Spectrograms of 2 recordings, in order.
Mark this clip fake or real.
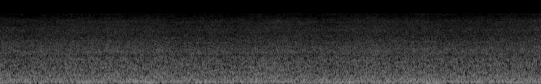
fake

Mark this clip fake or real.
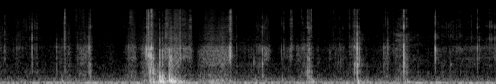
real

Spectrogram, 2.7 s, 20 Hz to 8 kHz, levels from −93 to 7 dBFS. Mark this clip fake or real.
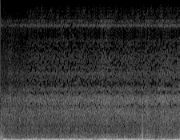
fake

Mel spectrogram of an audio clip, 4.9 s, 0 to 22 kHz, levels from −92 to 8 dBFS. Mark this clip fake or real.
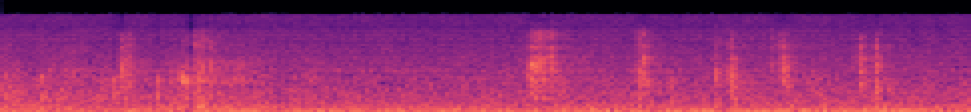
fake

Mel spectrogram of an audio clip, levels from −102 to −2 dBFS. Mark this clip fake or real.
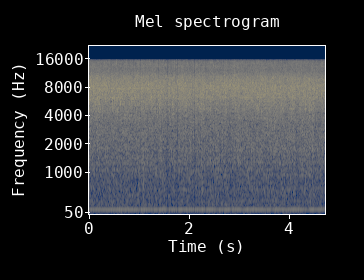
real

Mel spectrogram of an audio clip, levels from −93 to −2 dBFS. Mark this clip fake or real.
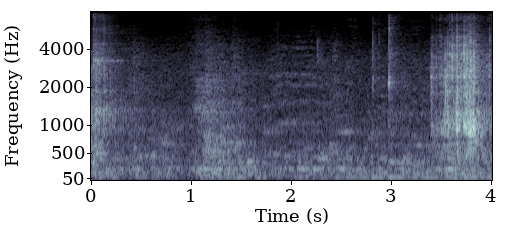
real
